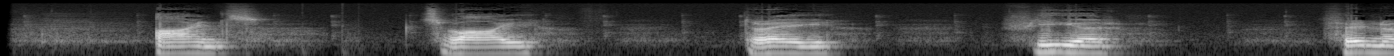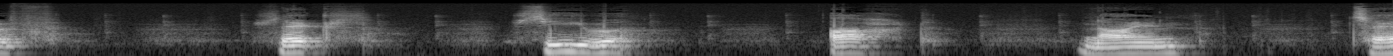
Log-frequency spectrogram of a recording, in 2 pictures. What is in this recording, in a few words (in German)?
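Zahlen, O-Ton Hunsrück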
